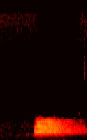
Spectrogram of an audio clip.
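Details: A red fox gives one harsh, rasping bark that starts abruptly and fades within a second, in Medford, New Jersey, in January. It was a retort to a dog's barking amid shrieks thought most likely foxes mating, perhaps from the male.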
